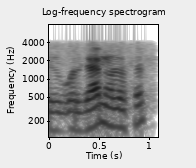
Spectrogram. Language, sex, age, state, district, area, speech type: Tamil, male, 18-30, Tamil Nadu, Mayiladuthurai, urban, conversation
